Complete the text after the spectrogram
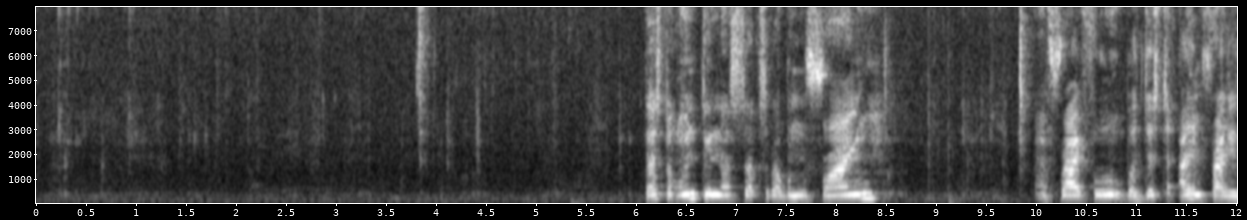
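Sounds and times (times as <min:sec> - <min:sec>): quiet chewing: 0:00.0 - 0:06.1, 0:08.4 - 0:10.0.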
